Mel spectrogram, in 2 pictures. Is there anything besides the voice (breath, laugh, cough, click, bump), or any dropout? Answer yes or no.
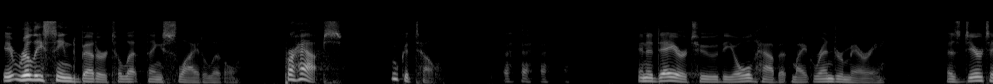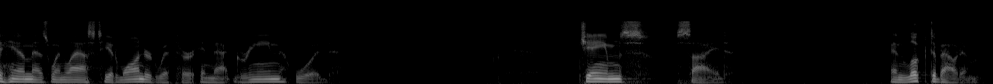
yes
